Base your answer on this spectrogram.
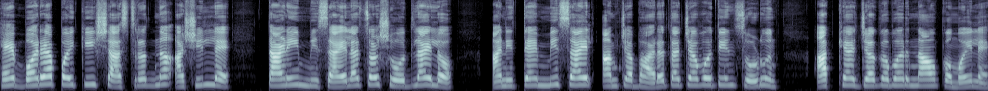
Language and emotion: Goan Konkani, neutral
